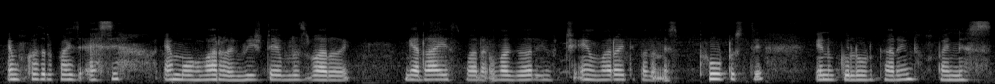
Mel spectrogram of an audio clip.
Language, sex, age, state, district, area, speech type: Kashmiri, female, 18-30, Jammu and Kashmir, Bandipora, rural, spontaneous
